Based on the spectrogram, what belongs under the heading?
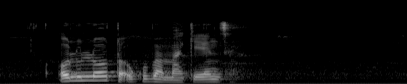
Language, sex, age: Xhosa, male, 21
